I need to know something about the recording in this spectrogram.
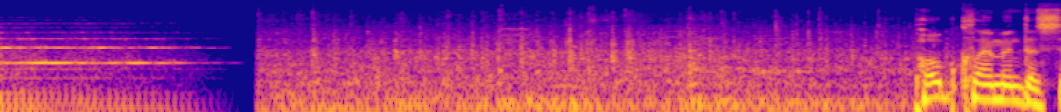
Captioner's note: helicopter whirring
